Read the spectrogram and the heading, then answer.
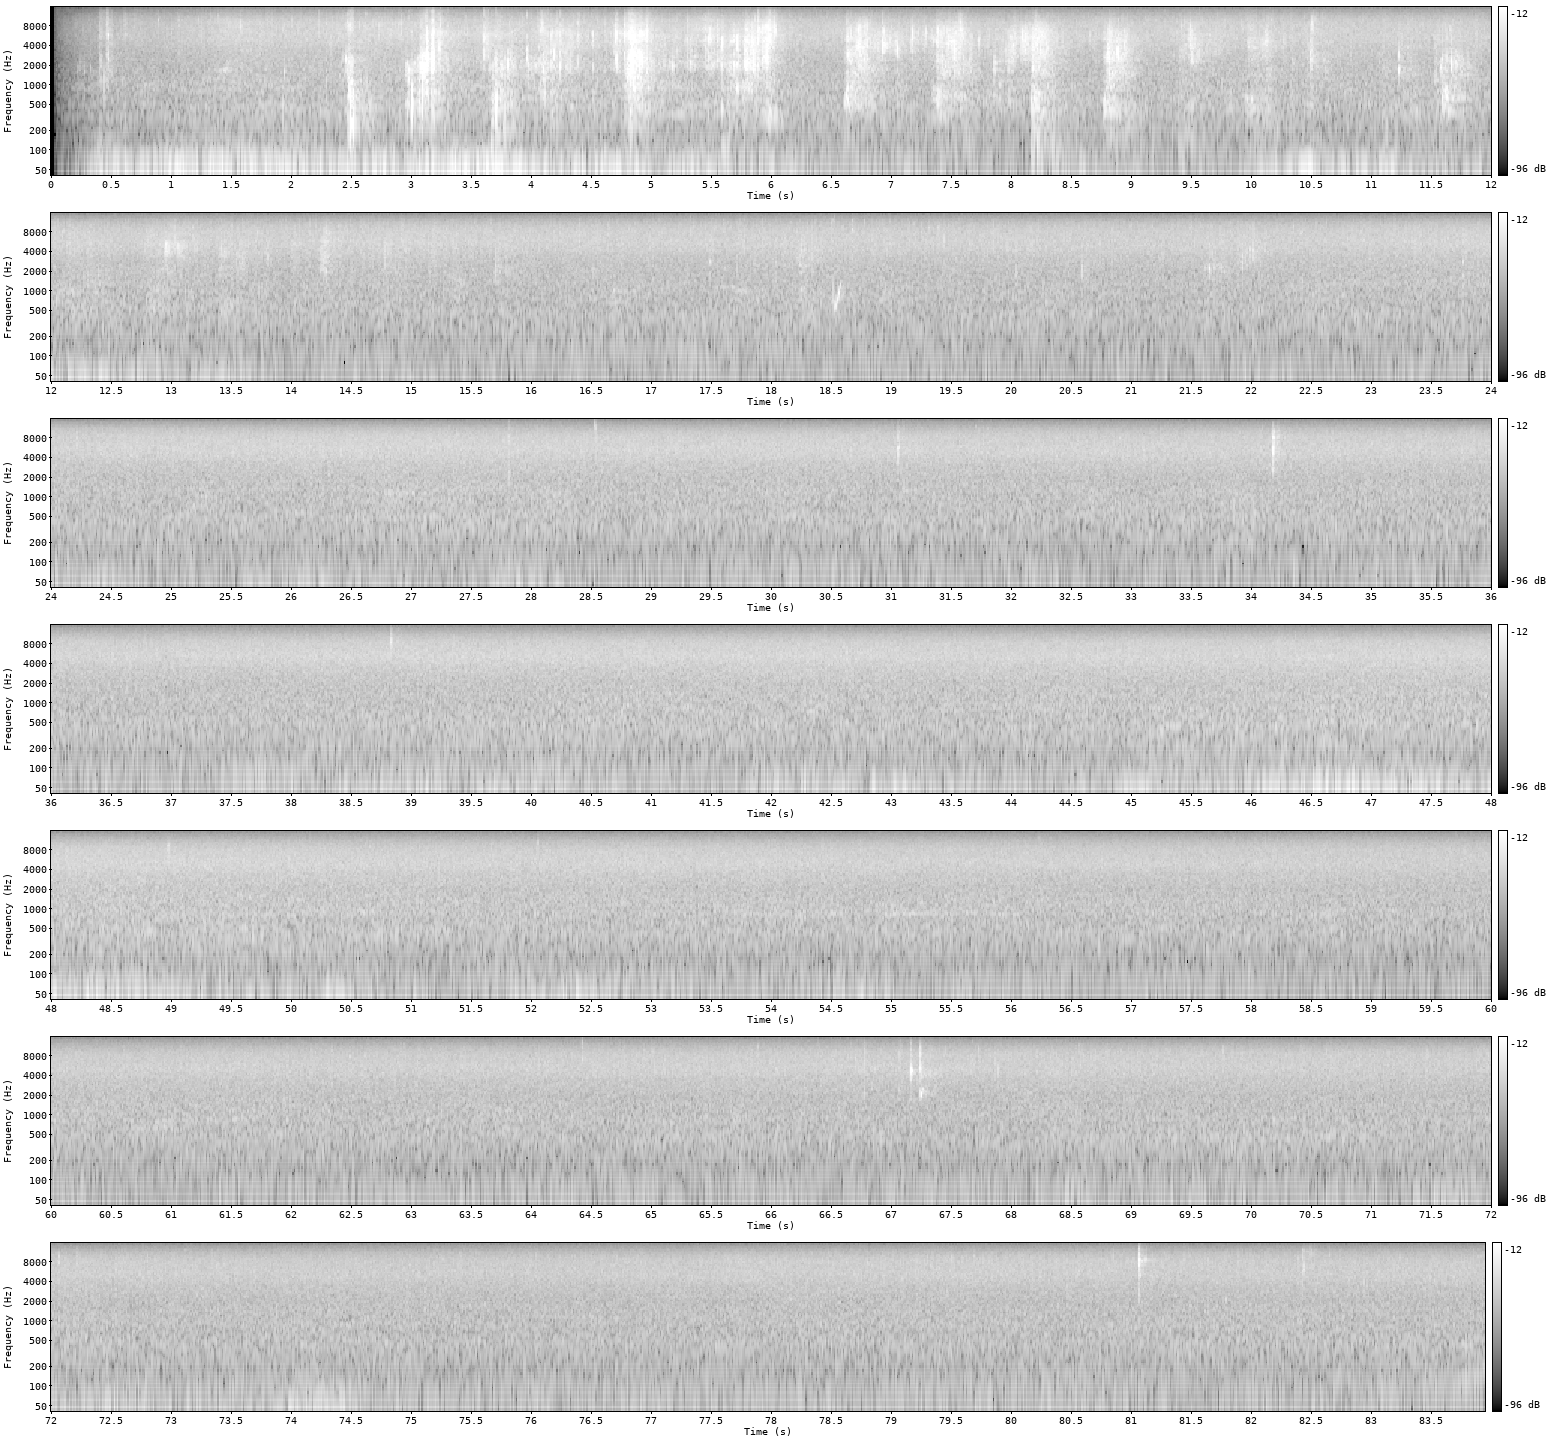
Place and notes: Lithuania, Vyzuonos, under the bridge
distant folliage, some drops of water, silences and car above
Utena, Lithuania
